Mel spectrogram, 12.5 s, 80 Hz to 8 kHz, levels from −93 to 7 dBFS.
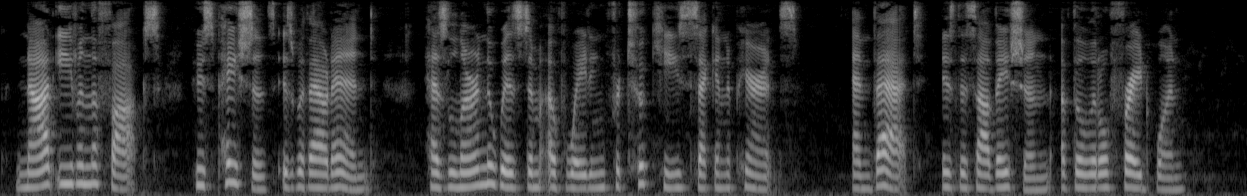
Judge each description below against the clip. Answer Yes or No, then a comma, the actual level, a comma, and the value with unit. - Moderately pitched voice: No, high, 210 Hz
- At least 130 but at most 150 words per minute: Yes, average, 140 wpm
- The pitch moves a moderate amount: No, narrow, 1.7 semitones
